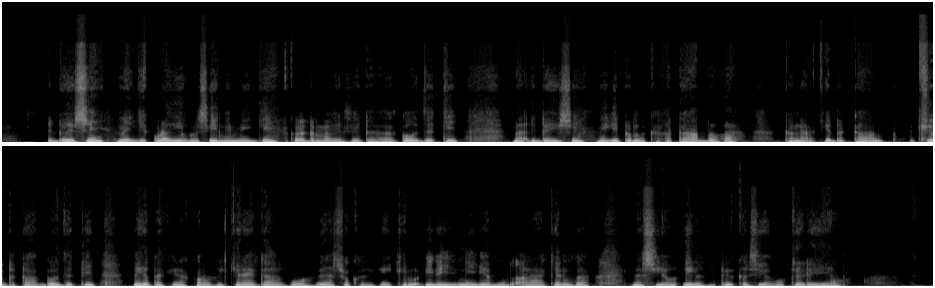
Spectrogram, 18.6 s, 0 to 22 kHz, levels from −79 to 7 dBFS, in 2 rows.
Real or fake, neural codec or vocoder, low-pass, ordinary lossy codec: fake; codec, 44.1 kHz, 2.6 kbps, DAC; 19.8 kHz; Opus, 24 kbps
